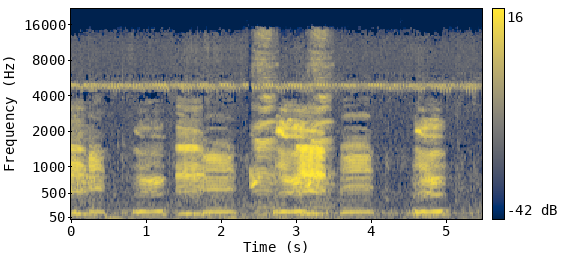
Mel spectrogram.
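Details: Several drawn-out, moaning antelope grunts, low and nasal with strong harmonics, following each other closely over five seconds; one louder, brighter call stands out midway, and a faint steady high tone persists.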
